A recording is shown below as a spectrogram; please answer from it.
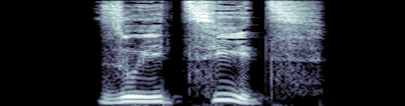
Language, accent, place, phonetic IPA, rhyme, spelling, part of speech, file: German, Germany, Berlin, [zuiˈt͡siːt͡s], -iːt͡s, Suizids, noun, De-Suizids.ogg
- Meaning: genitive singular of Suizid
